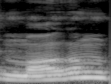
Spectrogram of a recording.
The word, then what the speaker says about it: Maugham: It has been written as Maugham, but it is pronounced as Maugham.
